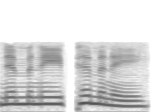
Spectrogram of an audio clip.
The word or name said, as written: niminy-piminy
